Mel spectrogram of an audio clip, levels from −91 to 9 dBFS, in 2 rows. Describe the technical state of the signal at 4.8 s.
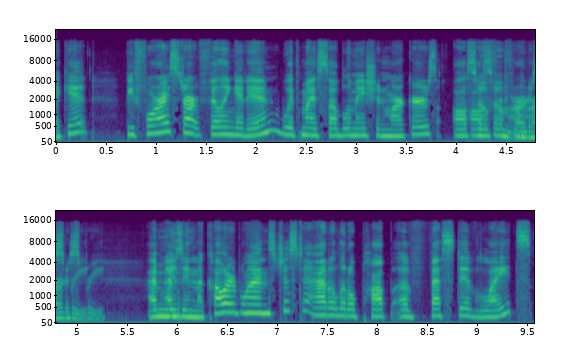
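A doubled audio track runs from 4.12 s to 6.02 s, so it covers 4.8 s. The same full-band sound is heard twice, a second copy trailing the original by around 150 ms and sitting roughly 5 dB lower. It carries no decay or room colour, giving a hard, slapback-like repeat that starts and stops abruptly at the span edges. The cause is likely a second capture through a slower path, or two copies held out of step.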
